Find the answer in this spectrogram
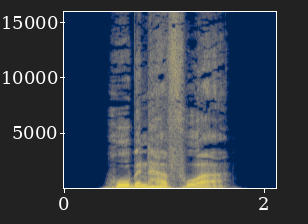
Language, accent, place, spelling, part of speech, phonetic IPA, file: German, Germany, Berlin, hoben hervor, verb, [ˌhoːbn̩ hɛɐ̯ˈfoːɐ̯], De-hoben hervor.ogg
- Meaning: first/third-person plural preterite of hervorheben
